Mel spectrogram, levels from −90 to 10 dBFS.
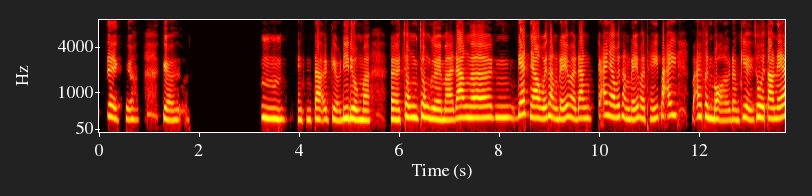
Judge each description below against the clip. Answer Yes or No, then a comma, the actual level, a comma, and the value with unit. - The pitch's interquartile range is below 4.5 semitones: Yes, narrow, 2.6 semitones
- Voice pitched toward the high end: Yes, very high, 260 Hz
